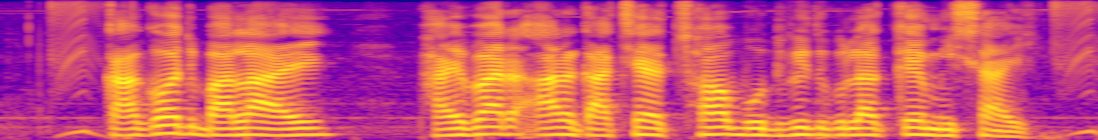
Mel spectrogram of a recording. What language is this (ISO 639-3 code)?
ben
